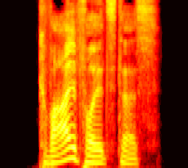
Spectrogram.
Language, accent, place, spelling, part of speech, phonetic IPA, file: German, Germany, Berlin, qualvollstes, adjective, [ˈkvaːlˌfɔlstəs], De-qualvollstes.ogg
- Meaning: strong/mixed nominative/accusative neuter singular superlative degree of qualvoll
